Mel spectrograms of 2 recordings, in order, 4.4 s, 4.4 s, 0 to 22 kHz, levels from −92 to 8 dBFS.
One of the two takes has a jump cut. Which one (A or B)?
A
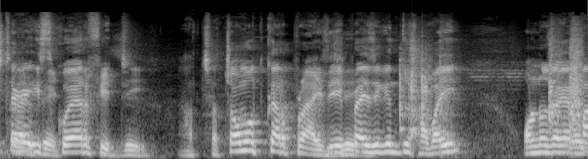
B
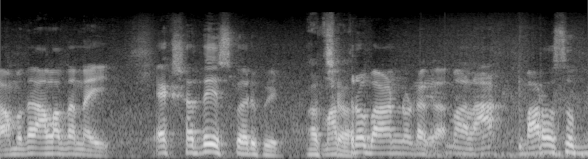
B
